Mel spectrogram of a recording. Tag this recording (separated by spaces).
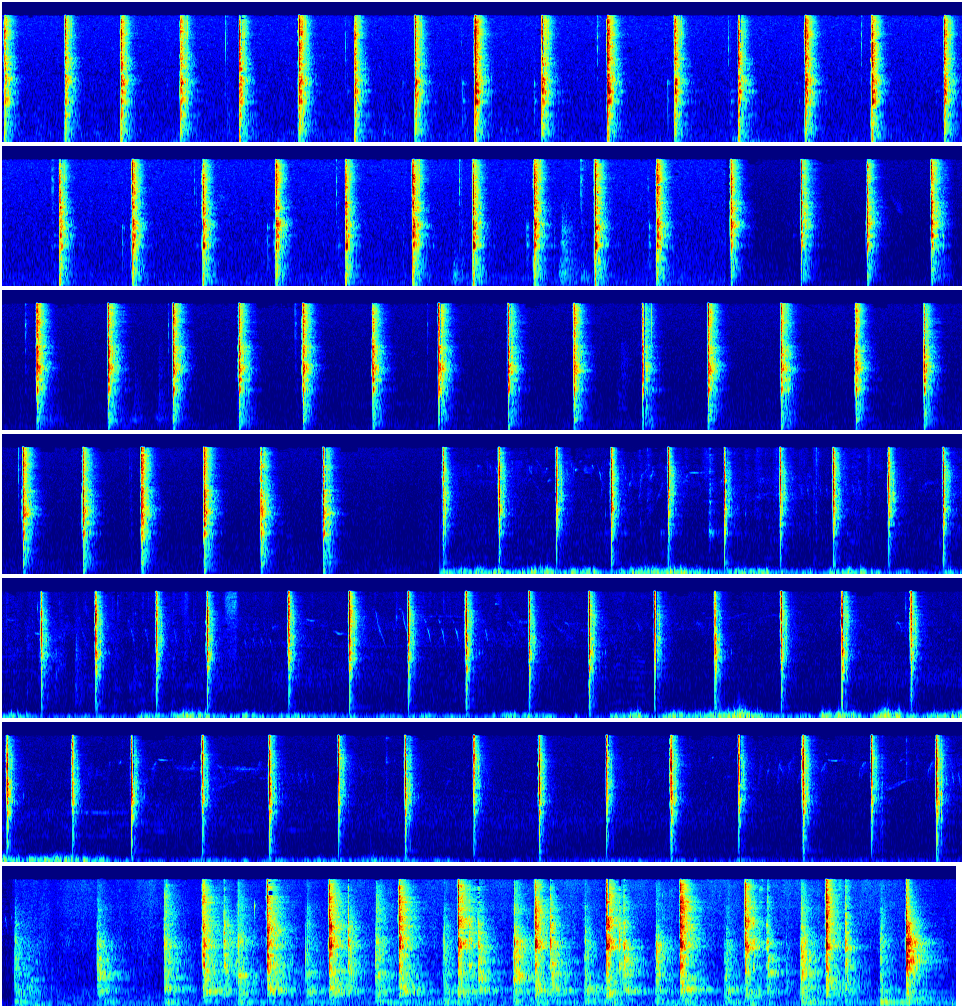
asfalt carpet floor vood-steps white-cane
